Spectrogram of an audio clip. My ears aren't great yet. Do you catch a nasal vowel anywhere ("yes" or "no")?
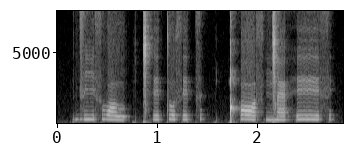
no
